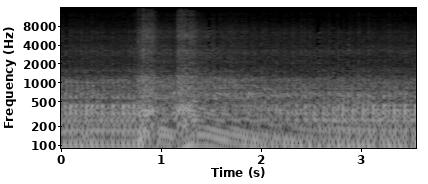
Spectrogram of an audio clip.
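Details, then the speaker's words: SSR 110cc pit bike after new head installation and timing set: revs briskly then holds a fast idle with a tinny clatter on each firing pulse from the exhaust, a rattle from a missing exhaust gasket and bolt. "I get that gasket on the exhaust tomorrow it'll sound a lot better let see how good she starts rattling the exhaust"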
